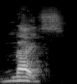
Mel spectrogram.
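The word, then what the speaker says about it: gneiss: this is likely to be a nice g-n-e-i-s-s nice and what does its presence tell the geologists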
